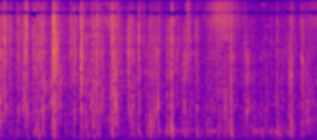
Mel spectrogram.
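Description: Hooves of ridden horses clip-clop in a busy, overlapping patter as several riders move off together at a walk or trot, steady, with no voices.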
